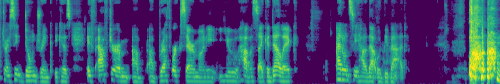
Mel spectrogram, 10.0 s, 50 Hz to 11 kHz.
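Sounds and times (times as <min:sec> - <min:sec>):
speech: 0:00.0 - 0:06.0, 0:06.7 - 0:08.2, 0:09.0 - 0:10.0
faint breathy lead-in: 0:08.7 - 0:09.4
person coughing: 0:09.4 - 0:10.0.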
